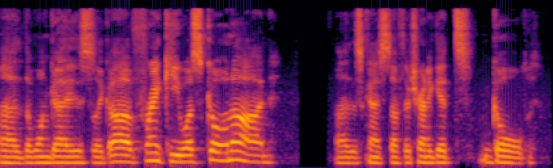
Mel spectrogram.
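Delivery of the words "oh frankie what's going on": put-on Brooklyn-accented tooth fairy voice. Describing a comedy's flying tooth fairies, the speaker quotes one in a Brooklyn accent. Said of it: "they have very Brooklyn accents".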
